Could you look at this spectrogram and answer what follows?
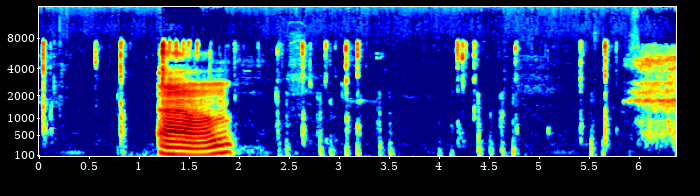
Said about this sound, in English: I could type something, right? I'm typing, yep.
